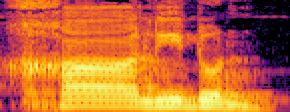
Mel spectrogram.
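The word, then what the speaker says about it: خالدٌ: Sekarang, ketika ucapannya terhubung, ya, maka nun diucapkan, jaa khalidun. Jaa khalidun. Ya, Khalidun. Jelas dalam pengucapannya, ada nun sukun, khalidun. Namun, dari segi penulisan, nun sukun tidak tertulis.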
